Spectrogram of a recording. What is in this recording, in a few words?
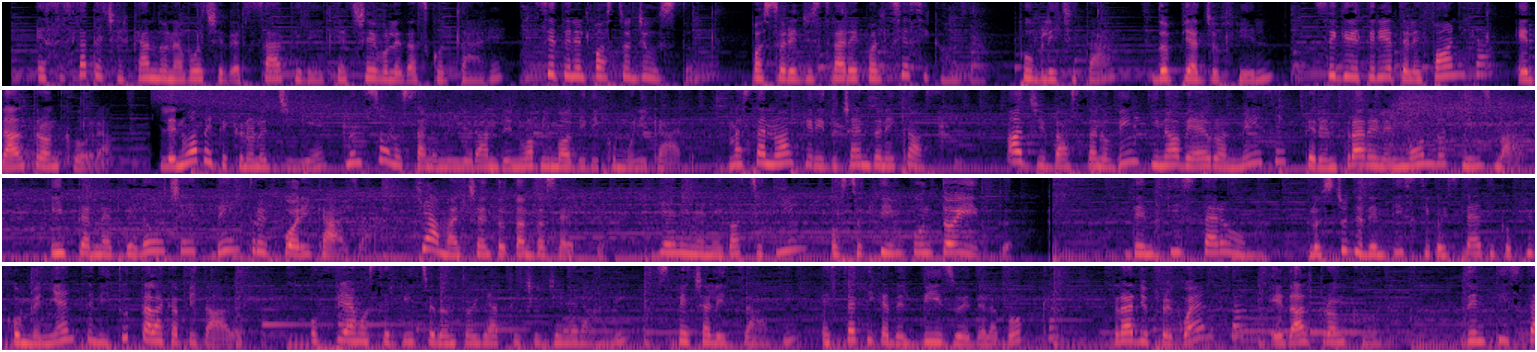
voice sample IT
